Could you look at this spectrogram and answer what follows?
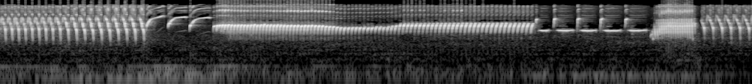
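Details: Canary ngeriwik song used to get male canaries singing: a quick buzzy trill, a few sharp chirps, then a long sustained loud whistled tone, short pulsed notes and another dense trill, with a faint low hum beneath.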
